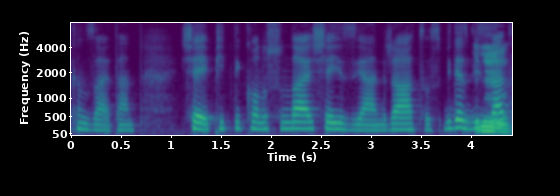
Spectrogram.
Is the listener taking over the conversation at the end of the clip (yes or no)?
no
